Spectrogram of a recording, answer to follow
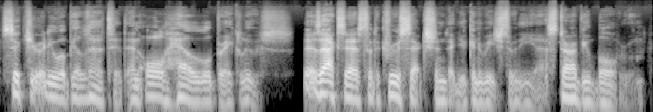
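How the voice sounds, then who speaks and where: An actor voicing a cynical, scheming space pirate pilot in a video game, with a gravelly, husky voice and a wry delivery. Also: male voice, deep voice, lively intonation, normal speed, few pauses, a little mellow, no echo, clean studio sound, full character voice. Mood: serious, briefing. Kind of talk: video game character dialogue.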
